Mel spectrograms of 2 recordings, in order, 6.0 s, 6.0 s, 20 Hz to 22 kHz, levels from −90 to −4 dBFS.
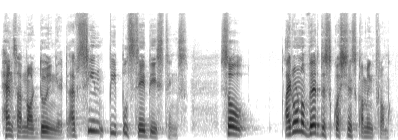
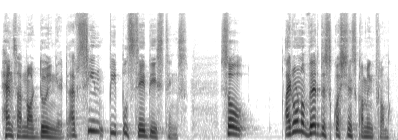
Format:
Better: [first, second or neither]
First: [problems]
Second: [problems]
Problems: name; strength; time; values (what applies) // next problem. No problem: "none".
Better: second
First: thin; very slightly; fading below 350 Hz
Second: none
